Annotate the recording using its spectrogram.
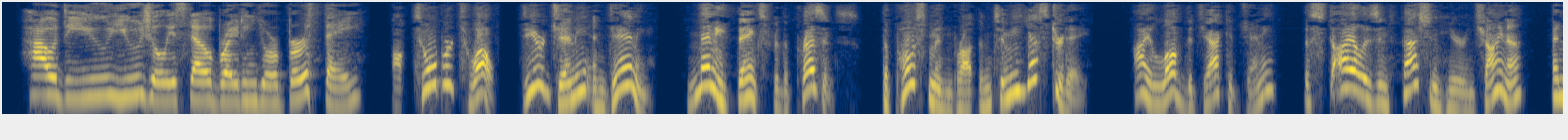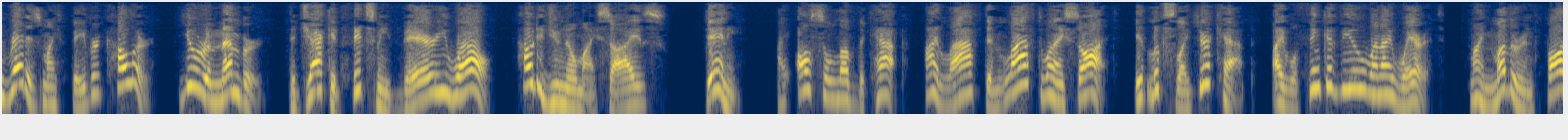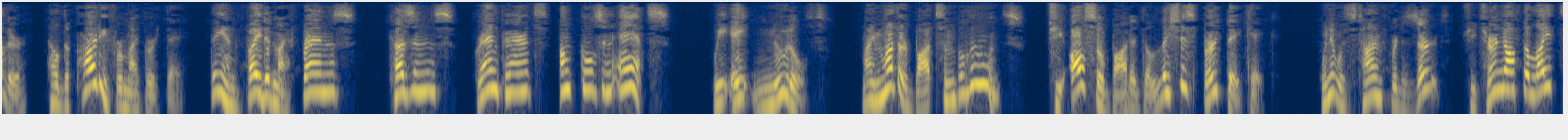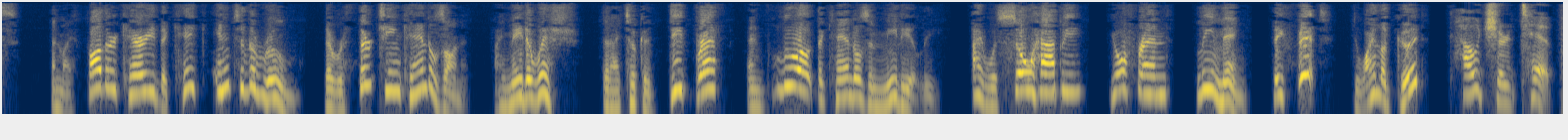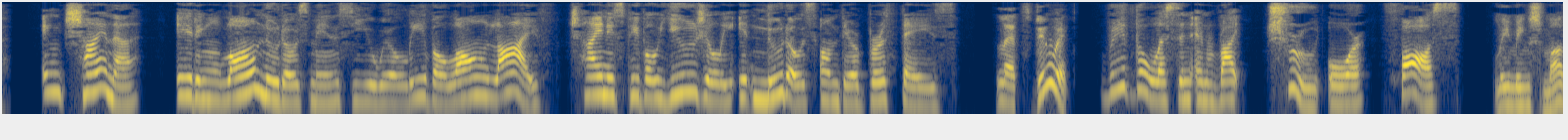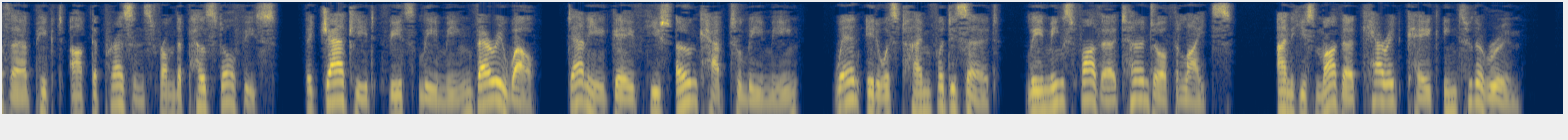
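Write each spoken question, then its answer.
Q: Li Ming's mother picked up the presents from the post office.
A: False

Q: The jacket fits Li Ming very well.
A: True

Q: When it was time for dessert, Li Ming's father turned off the lights, and his mother carried cake into the room.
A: False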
